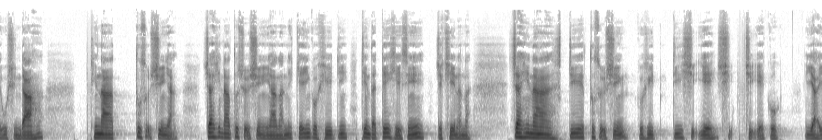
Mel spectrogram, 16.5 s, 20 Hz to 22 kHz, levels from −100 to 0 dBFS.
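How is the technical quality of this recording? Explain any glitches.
The speech has two dropouts from an intermittent contact, at 1.74–1.83 s and 14.75–14.95 s. A loose plug or cable briefly loses connection, so the signal cuts out for about 58 ms and then about 129 ms, with crackle at each edge and faint hiss in the gap.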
